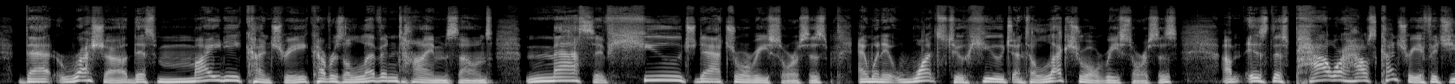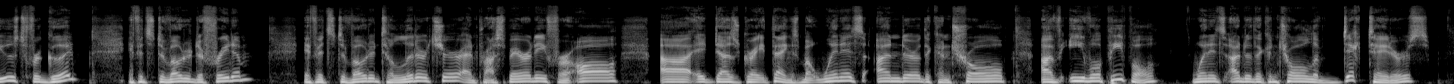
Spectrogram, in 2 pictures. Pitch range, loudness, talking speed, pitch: 105-145 Hz, -19 LUFS, 135 wpm, 120 Hz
